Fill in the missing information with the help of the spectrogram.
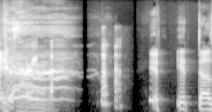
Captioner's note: laughter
